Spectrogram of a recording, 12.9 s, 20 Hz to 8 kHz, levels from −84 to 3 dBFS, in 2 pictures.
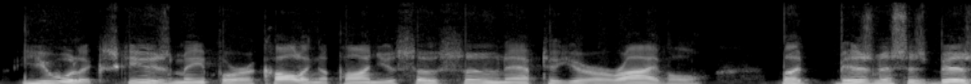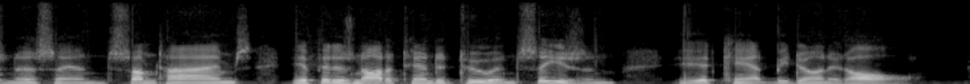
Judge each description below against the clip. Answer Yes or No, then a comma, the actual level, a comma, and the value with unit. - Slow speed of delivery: No, average, 155 wpm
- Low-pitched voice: Yes, low, 125 Hz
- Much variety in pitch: No, average, 4.1 semitones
